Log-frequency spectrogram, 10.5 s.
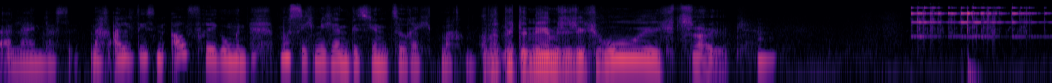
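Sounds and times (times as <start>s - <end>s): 
speech: 0.0s - 7.8s
bell rung to summon the butler: 9.1s - 10.5s.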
